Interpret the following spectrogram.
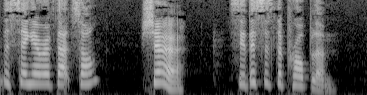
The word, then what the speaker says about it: Cher: really good friend of mine whose name is sure it's spelled c-h-e-r and she's known as sure and I'm wondering if it's because in Australia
